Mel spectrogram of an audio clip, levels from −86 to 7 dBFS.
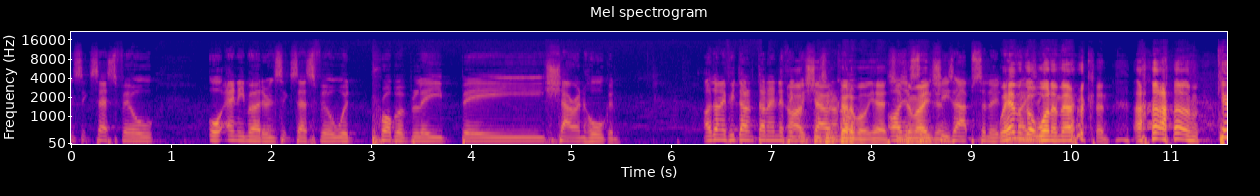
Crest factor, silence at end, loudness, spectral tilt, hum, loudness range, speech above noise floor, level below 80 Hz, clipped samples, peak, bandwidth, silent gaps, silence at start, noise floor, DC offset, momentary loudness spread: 24 dB; 0 s; -23 LUFS; -4.5 dB/octave; none; 11 LU; 35 dB; -48 dBFS; under 0.1%; 0 dBFS; 16.5 kHz; none; 0 s; -58 dBFS; under 0.1%; 16 LU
